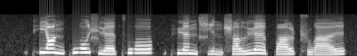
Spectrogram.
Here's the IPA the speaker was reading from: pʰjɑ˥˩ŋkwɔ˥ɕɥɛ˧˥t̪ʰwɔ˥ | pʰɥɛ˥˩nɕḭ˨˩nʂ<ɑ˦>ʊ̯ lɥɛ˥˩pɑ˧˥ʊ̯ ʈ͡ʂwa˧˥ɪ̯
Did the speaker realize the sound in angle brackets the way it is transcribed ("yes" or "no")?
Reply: yes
